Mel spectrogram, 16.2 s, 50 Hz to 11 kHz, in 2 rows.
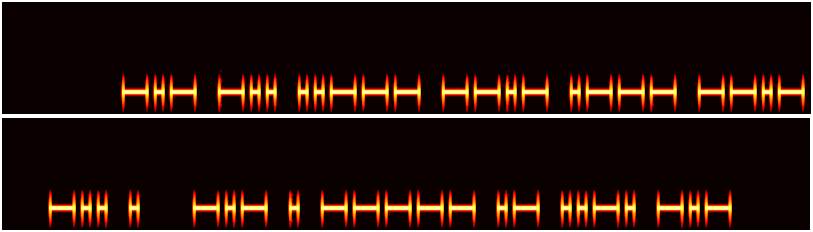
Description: Morse code, heard as a keyed tone, about 15 wpm, 700 Hz. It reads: KD2QJQ DE KE0AFK
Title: USA Callsign DE Callsign 15wpm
